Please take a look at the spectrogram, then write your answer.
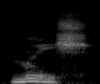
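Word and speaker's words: мышь: Mysh. Again, no difference in the pronunciation of the sh.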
